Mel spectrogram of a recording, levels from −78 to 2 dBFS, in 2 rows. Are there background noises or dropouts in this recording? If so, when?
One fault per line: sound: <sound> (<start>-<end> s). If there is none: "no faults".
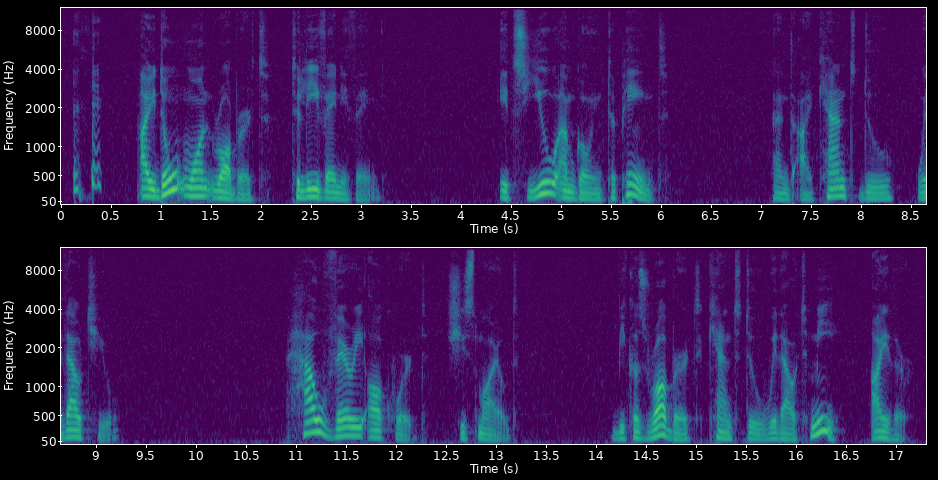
sound: laugh (0.1-0.4 s)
